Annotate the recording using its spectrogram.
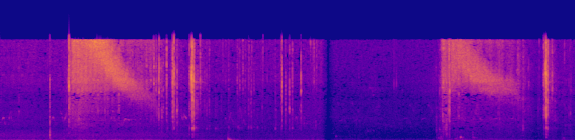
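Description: A fishing line whizzes off a reel during a cast.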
